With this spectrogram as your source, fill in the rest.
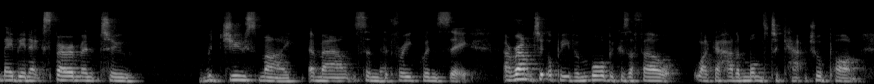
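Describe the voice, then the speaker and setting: A woman's fairly low, dark, mellow voice with ordinary pitch variation. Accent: Lancashire. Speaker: podcast host and author. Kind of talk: interview. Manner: animated.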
